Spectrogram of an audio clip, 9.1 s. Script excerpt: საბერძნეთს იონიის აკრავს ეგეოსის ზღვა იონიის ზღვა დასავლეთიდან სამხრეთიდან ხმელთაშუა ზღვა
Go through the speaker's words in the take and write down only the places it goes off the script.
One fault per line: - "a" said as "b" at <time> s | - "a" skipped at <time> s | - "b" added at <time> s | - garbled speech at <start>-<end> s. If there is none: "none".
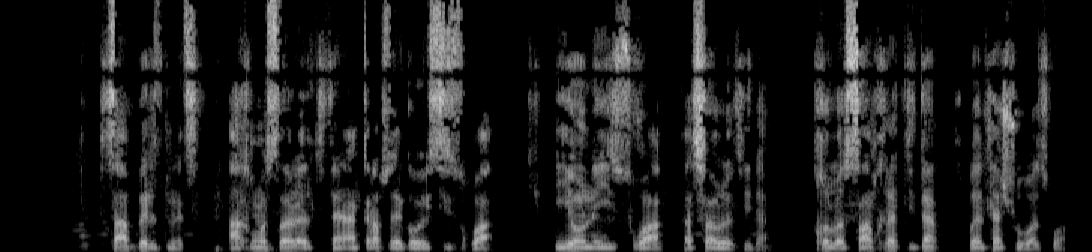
- "იონიის" said as "აღმოსავლეთიდან" at 2.0 s
- "ხოლო" added at 6.9 s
